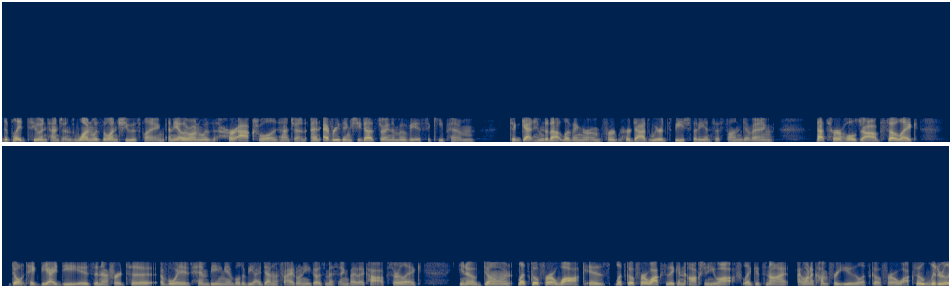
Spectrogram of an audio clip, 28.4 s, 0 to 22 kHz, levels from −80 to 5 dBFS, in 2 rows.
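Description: No faults: the speech sits on an ordinary G.711 mu-law telephone path at 64 kbps, with the line band running from 300 Hz to 3.7 kHz and nothing above 3.8 kHz, as that format requires.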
